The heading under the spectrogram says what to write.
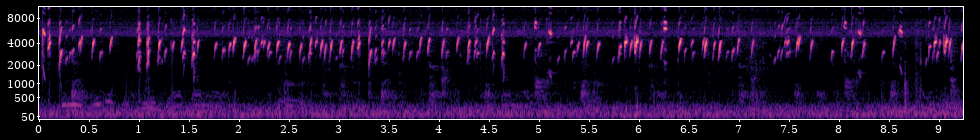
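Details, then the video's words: Goldfinch twittering song aimed at prompting other goldfinches to sing: dense stream of high chattering notes with occasional sharp chips, over a low murmuring background. "بتبتة الحسون ~ بتبتة جيدة لجعل الحسون يغرد بقوة !"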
